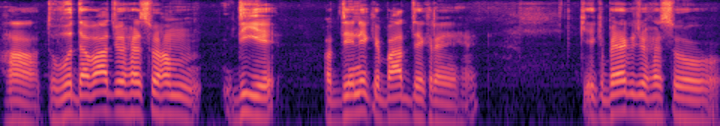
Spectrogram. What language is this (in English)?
Urdu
